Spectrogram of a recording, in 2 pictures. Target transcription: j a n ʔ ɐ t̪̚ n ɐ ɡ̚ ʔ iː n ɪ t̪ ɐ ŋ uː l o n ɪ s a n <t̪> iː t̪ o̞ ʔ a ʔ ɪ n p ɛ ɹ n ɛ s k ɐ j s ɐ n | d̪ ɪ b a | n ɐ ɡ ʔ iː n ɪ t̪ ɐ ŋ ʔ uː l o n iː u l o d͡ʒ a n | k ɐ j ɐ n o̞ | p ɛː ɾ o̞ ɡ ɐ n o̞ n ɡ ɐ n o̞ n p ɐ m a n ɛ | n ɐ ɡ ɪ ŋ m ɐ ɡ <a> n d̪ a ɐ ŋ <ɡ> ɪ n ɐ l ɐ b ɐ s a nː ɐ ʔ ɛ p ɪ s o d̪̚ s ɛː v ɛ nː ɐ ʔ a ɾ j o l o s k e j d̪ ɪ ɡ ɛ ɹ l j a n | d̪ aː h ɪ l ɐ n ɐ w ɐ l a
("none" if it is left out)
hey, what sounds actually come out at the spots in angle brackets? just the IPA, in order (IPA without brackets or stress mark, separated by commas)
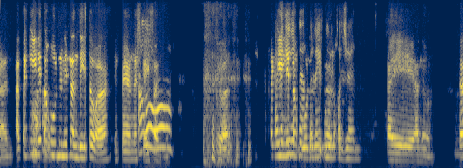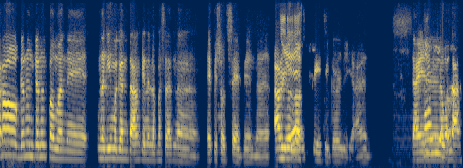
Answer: d̪, ɐ, k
